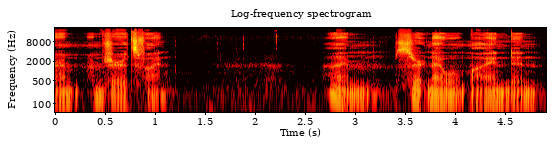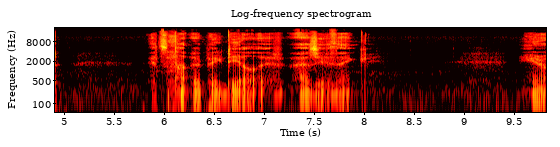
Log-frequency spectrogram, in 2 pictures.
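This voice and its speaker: Yandere boyfriend, played by a man, for ASMR roleplay: gravelly, breathy, slow, halting, anxiously devoted. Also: mid-range voice, mellow, full character voice. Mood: reassuring, uneasy. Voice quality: breathy, husky half-whisper.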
